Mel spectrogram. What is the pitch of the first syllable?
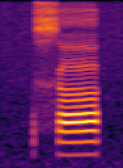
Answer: high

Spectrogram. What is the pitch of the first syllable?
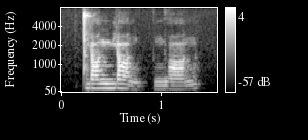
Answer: high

